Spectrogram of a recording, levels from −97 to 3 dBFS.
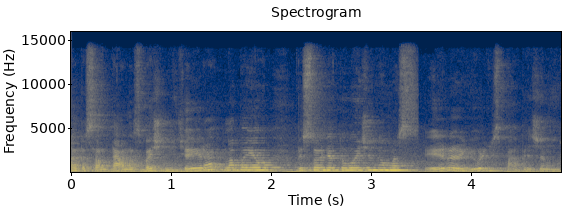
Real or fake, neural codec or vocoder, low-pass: real; none; 14.4 kHz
